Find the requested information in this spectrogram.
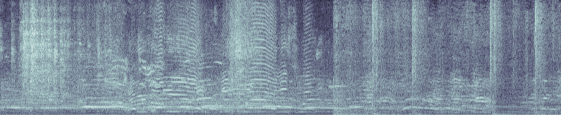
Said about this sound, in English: There's pounding on the doors of the chamber. And at this point, they've put a large piece of furniture in front of the doors, and plainclothes officers had their guns drawn. There was glass that was broken on the actual door as well.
